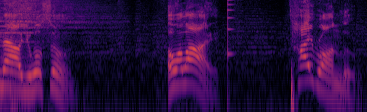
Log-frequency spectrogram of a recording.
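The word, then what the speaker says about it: Tyronn Lue: Tyron Lou. People keep saying Terron Lou. No, it's a reason his name is Tyoo. It's Tyron Lou.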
